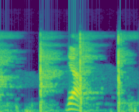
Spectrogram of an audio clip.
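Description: Basketball dribbled on a hardwood gym floor: a few sharp bounces, each with a short echo off the hall's walls.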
